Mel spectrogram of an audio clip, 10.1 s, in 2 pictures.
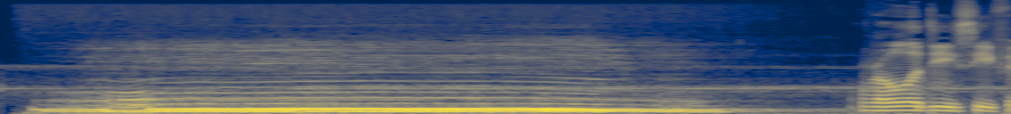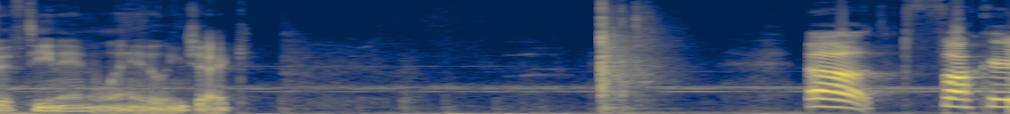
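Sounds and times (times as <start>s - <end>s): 
monster roar sound effect: 0.0s - 3.8s
speech: 4.4s - 6.4s, 9.1s - 10.0s.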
